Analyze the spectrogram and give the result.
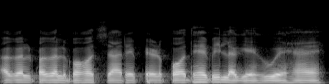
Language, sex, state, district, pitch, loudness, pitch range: Hindi, male, Jharkhand, Palamu, 95 Hz, -17 LUFS, 95-100 Hz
